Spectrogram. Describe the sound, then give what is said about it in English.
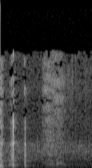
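Soft, steady rain hisses faintly across the whole moment, following two brief sharp knocks near the start; no voices are heard. “And here comes the rain.”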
